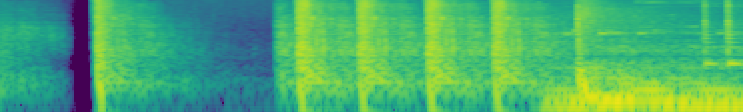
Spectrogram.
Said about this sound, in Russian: Сухие щелчки выстрелов прозвучали внезапно.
